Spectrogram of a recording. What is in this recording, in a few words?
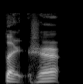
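"本事", Chinese; HSK6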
